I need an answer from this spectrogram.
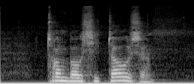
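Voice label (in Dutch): "trombocytose", Dutch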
